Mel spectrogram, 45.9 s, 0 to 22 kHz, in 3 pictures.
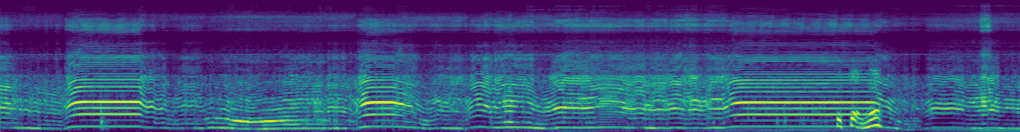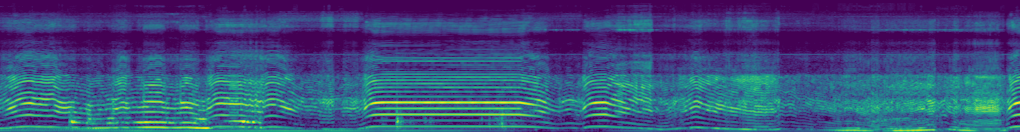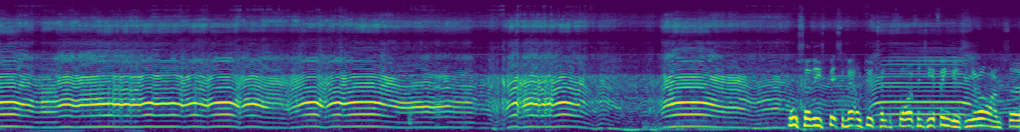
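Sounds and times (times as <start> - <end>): drill wire brush scouring metal: 0.0 - 34.2, 38.0 - 45.9.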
